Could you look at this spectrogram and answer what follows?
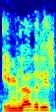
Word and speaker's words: Imladris: En castellano, imladris, por ejemplo, Ujú. las sílabas normalmente se cortarían im, la, dris. Pero en élfico no. En élfico se cortan im, lad, ris. O Uf. les, sar. Vale. Entonces, en este caso, cuenta como que la segunda sílaba es fuerte. Vale, o sea que sería Ladris.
